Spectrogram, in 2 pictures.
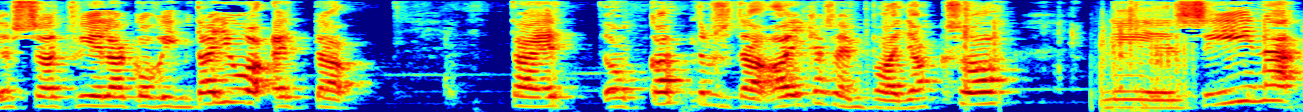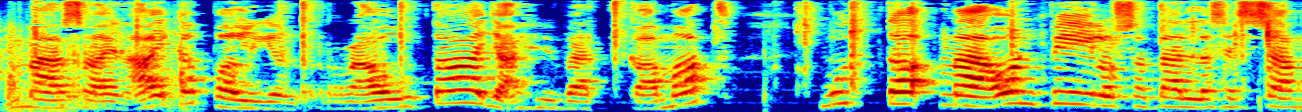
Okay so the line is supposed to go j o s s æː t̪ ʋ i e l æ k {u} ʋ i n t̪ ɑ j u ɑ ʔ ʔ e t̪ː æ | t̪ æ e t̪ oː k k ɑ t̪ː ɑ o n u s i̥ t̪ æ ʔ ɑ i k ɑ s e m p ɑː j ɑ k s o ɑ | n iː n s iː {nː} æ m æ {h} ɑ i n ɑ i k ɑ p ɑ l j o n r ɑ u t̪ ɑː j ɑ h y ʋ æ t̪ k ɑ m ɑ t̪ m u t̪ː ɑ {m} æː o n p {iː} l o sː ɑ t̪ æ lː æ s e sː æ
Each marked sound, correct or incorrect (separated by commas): incorrect, incorrect, incorrect, correct, correct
